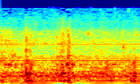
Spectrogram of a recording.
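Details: Aquarium air pump seated by its rubber feet in grooves of an arched plastic filter cartridge holder: soft, steady hum with no rattle or buzzing, stays in place; quiet normal running.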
